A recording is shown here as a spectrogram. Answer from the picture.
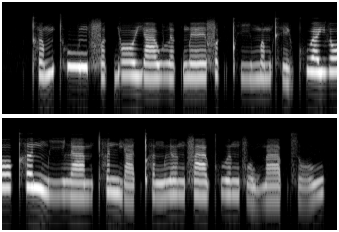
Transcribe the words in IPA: kʰ ɐ˨˥ m t̪ʰ uː˥ n f ɐ˨ k̚ j ɔː˧ j aː˨˧ w l ɐ˨ k̚ m ɛː˨˧ f ɐ˧ k̚ pʰ iː˨ m ɐ˧ m kʰ e˨˩ j kʷʰ aː˥ j l ɔː˥ kʰ ɐ˥ n m iː˨˧ l aː˧ m t̪ʰ ɐ˥ n j aː˨ t̚ pʰ ɐ˨˧ ŋ l œː˧ ŋ f aː˧ kʷʰ œː˧ ŋ f o˨˩ w m aː˨ p̚ s o˨˥ w

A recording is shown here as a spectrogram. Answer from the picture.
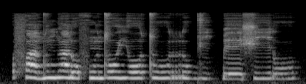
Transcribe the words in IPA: f ã˦˨ d ũ˦ ɡ ã˦ ɾ o˨ f ũ˨˦ d oː˦ j oː˦ t uː˦ r u˦ ɡ iː˨ k͡p eː˨ ʃ iː˦ ɾ u˨˦

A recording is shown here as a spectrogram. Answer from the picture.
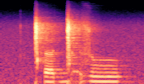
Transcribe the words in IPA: ǀʰ ə ɡ͡ǀ ɛ̰ z u

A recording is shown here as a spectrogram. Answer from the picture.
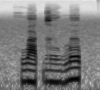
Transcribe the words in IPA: h w a˨˩ k̚ ɣ ə̤ː˨˩ w m ə˦˥ p̚

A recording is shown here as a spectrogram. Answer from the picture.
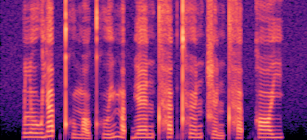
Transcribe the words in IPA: l o˧ w j ɐ˥ p̚ kʷʰ ɐ˨ m ɔː˨˩ kʷʰ e˨˥ j m ɐ˨ p̚ j ɛː˨ n t̪ʰ ɐ˨˥ k̚ t̪ʰ ɵ˨˧ n t͡s ɵ˨˩ n t̪ʰ ɐ˨ p̚ k ɔː˧ j

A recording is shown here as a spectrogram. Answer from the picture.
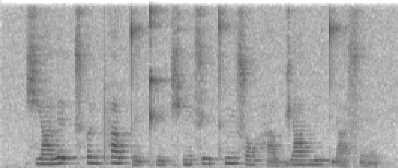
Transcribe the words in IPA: ɕ j a˧ l e˦ ʔ t͡sʰ ə˥˧ n pʰ a˦ w t̪ ẽ˨˩ kʰ ĩ˨˩ t͡ɕʰ ĩ˧ s i˥˧ t̪ʰ ĩ˦ s ɔ˧ h a˨˩ w ɡ j a˦ n̪ i˧ t̪ j a˨˩ s ẽ˨˩

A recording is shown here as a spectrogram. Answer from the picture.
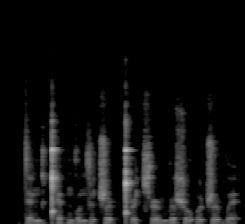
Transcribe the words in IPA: t ɛ ŋ ɡ ə ǃʼ ɛ p ŋ ɡ o n z ə ʈ͡ʂ ə˞ p ǃʼ ə˞ t͡ɕʰ ə˞ m b ə˞ ʂ o ʔ o ʈ͡ʂ ə˞ ɡʷ ɛ

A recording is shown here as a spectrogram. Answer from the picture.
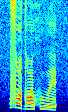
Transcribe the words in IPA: zˤ i dˤ æ o̯ x u e̯

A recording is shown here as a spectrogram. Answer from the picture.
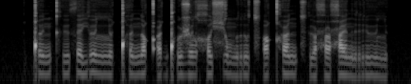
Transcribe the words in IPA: ǃ ø n kʰ y θ ɛ j ø lː ɵ ǃʰ œ n u qʼ y ǃʼ u ʐ ɵ l χ ɵ ɕ ɔ m r u t͡sʼ ɔ qʰ ʉ n t͡sʼ ʉ ħ ø ħ æ n r ʉ l

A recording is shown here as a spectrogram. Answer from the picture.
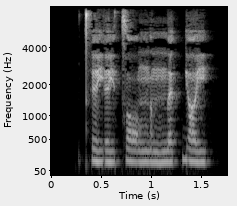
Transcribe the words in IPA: t̪ʰ e˧ j e˨˥ j t͡s ɔː˨˧ ŋ ɐ˨ n n̪ ɛː˥ k̚ j ɐ˧ j

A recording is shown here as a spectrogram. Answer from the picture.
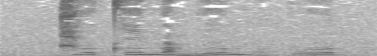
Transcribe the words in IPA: t͡ɕ u˨˦ ə̯ t̪ʰ e˧ n a˧˩ m l ɨ˧ ə̯ m ɔ̤˨˩ k w o˦˥ t̚

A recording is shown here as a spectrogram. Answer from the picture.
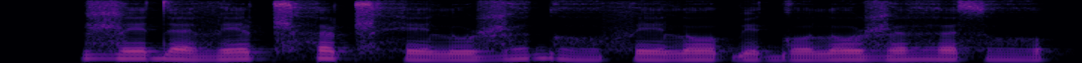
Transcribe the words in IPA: ʐ e˦˥ d ɛ˩ v e˦˥ ʈ͡ʂʰ ə˦˥ ʈ͡ʂʰ e˩ l u˩ ʐ ə̤˦˥ ɡʱ o̤˩ f e˧˩˧ l o˧˩ ɓ ɪ˩˧ ɡ o˩˧ l o˥˨ ʐ ə˦˥ ɦ ə˥˨ s o̤˥˨

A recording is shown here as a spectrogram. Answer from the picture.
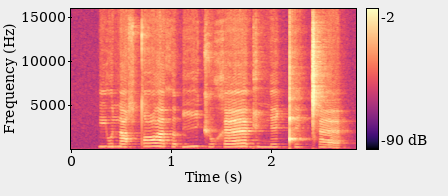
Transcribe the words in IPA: j ʊ n a s tˤ ə ɹ a θ ə ʔ iː d͡ʒ o x æː ɡ i ŋ e ǃʰ e ǀʰ æ

